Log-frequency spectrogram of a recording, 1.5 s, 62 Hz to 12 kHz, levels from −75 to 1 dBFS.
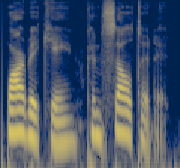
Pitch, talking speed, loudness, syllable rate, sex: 170 Hz, 120 wpm, -18 LUFS, 5.6 syllables/s, female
